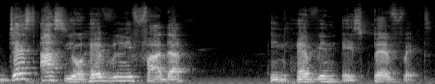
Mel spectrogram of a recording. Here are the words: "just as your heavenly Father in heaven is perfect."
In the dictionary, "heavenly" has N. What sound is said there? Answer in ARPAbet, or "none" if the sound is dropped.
N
